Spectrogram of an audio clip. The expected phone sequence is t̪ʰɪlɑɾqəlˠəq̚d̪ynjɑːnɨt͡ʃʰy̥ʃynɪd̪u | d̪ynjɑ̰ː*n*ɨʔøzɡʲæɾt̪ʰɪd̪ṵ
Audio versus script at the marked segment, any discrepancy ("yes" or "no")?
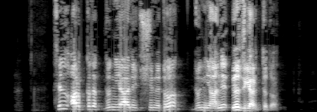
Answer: no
